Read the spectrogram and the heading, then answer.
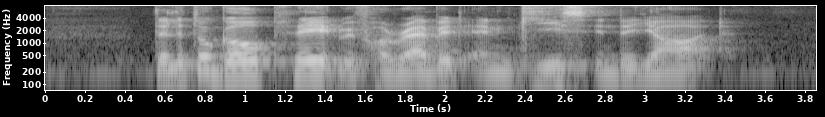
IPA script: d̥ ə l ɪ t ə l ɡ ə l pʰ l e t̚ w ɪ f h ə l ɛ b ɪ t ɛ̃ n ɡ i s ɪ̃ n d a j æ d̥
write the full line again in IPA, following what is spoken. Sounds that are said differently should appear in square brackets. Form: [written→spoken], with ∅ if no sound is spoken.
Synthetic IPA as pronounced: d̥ ə l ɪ t ə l ɡ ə l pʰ l e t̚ w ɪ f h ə [l→ɹ] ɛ b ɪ t ɛ̃ n ɡ i s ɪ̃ n d [a→ə] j [æ→a] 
